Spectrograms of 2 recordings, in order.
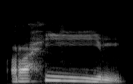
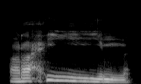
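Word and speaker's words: الرحيم: Ensuite, on a le Ha avec le son I, cette fois-ci, Rahi, mais vient juste après un ilon. Rahi. Attention, le ilon, il est comme ça quand il est à la fin. Or, là, on est d'accord qu'il est pris en étau entre le Ha et le M. Donc, logiquement, il va s'écrire comme ceci. Rahim.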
